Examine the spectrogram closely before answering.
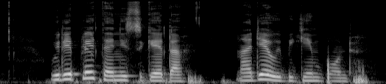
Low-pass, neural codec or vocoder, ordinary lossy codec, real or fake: none; none; none; real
